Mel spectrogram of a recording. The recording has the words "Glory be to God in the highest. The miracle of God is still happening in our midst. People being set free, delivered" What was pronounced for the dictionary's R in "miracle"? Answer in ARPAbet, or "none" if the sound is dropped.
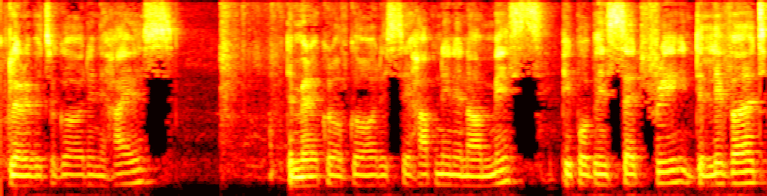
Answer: R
